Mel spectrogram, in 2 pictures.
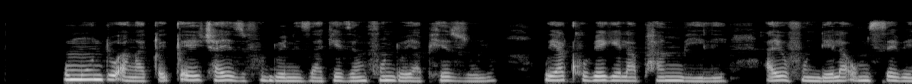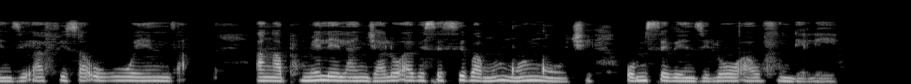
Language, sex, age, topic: North Ndebele, male, 25-35, education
